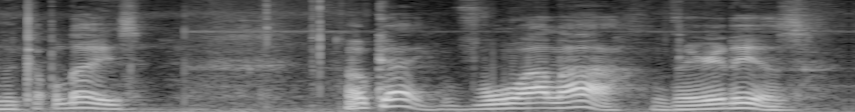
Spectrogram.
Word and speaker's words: voila: It's pronounced with a V sound because the word is actually begins with a V. It's voila, not voila.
